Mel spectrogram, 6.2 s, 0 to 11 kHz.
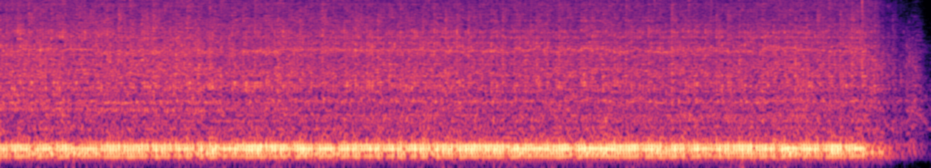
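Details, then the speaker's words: Kawasaki ZX-10R started in neutral after an air filter change and reassembly: smooth, steady idle with an even buzzy note and no ticking or clatter until switched off. Normal idle. "There we go. like a kitten."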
